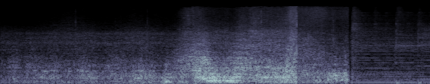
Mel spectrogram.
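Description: Automatic car wash spraying water over the car, heard from inside the cabin as a steady rush that swells about two seconds in. Near the end it cuts off suddenly to background music.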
